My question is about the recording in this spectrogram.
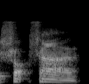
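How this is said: It is said in an American accent. The speaker calls it wrong. "A lot of Americans say Shropshire, which is not good"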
